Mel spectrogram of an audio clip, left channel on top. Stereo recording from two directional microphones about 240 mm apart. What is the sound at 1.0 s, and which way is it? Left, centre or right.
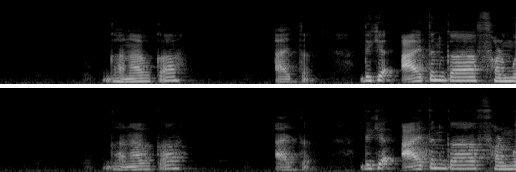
Speech, left.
